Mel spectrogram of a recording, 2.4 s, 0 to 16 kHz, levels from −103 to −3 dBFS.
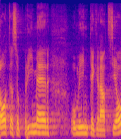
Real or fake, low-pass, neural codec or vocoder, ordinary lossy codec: real; 14.4 kHz; none; none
